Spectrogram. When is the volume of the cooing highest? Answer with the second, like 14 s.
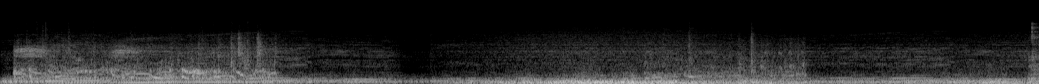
2 s.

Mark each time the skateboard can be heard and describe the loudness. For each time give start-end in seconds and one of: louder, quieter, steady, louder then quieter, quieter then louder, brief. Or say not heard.
not heard.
